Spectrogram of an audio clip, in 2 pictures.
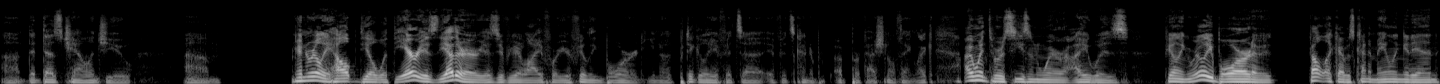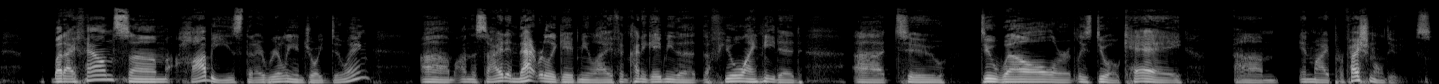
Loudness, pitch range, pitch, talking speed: -26 LUFS, 95-125 Hz, 105 Hz, 215 wpm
